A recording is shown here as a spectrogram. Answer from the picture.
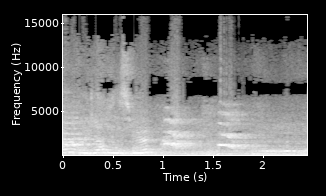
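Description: Several voices in a busy room, including short high-pitched cries whose pitch rises and falls.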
